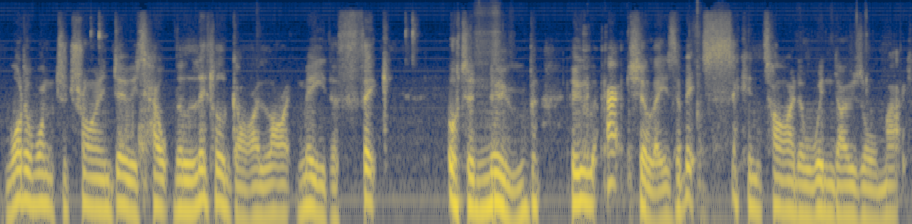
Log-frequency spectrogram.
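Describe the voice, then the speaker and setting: A man's voice: mid-range voice, measured pace, mellow, a little hiss or hum. A man with an English accent, chatting casually with others on a video call and making his points with emphasis. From England. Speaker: video chat guest. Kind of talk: casual group chat.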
